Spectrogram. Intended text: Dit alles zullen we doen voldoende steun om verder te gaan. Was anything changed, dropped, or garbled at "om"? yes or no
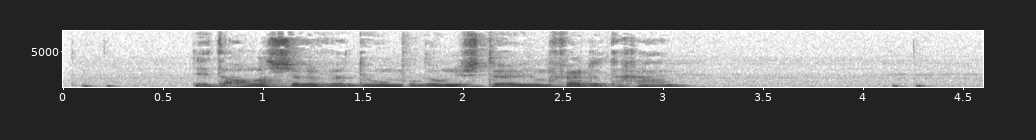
no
